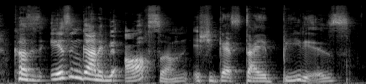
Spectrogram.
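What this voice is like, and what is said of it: Weak put-on American accent. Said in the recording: “my American accent is so gone. I haven't done acting for years”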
